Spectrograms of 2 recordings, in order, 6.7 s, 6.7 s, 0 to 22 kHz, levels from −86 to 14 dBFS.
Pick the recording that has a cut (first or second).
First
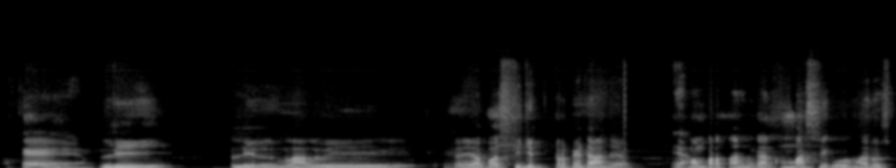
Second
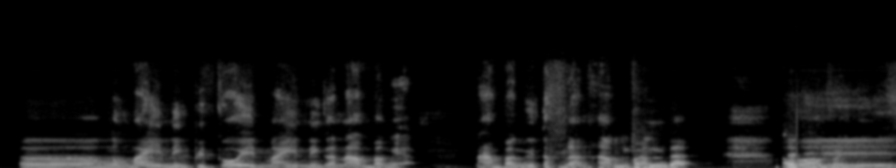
first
